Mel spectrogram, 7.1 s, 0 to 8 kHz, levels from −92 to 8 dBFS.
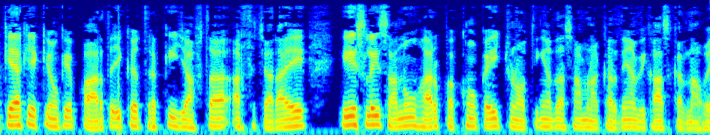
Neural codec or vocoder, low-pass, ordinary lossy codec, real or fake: none; 7.2 kHz; none; real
